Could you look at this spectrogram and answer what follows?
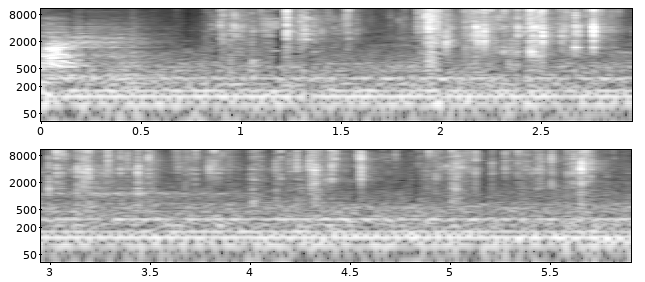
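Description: A wrapper being crinkled and torn open by hand, in irregular crackles that start about a second in.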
